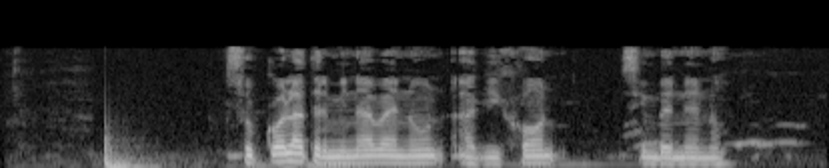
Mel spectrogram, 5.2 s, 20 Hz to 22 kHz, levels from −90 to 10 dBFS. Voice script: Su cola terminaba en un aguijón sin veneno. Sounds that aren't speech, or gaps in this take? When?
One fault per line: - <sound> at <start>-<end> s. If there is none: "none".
- thud at 0.7-1.0 s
